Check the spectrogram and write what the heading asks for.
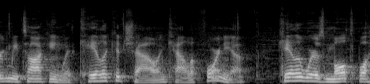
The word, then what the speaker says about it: Cutshaw: Cutshaw. What was that? It's Cutshaw.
